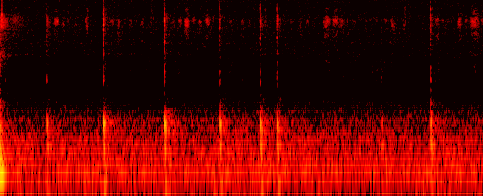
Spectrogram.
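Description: A stylus writing by hand on a tablet: faint, irregular short taps and light scratches, roughly half a second to a second apart.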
